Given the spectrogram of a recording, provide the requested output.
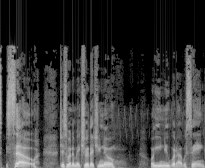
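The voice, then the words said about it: Washington D.C. accent. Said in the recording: “my D.C. accent”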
